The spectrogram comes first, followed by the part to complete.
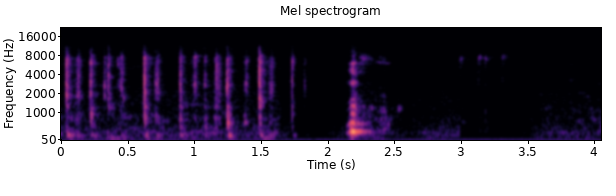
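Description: Computer keyboard typing: a quick, irregular run of key clicks for about two seconds, then one louder click a little after two seconds in.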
